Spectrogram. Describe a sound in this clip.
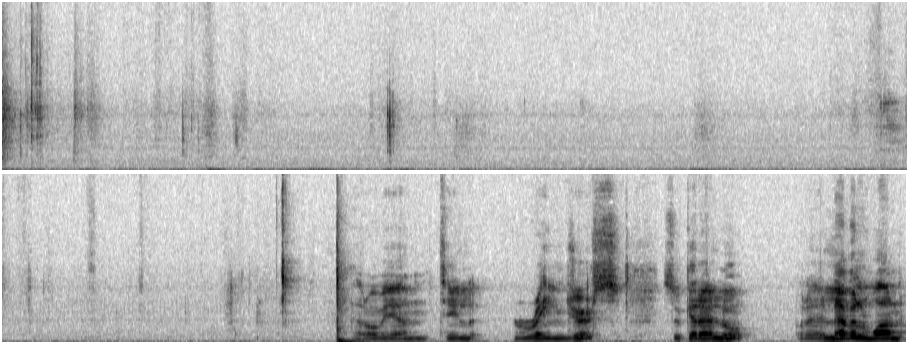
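Stiff cards rustle and click softly as they are shuffled by hand.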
